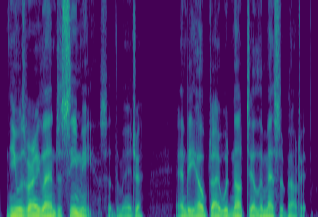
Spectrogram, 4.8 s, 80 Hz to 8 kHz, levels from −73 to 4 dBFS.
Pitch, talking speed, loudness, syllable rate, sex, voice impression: 90 Hz, 265 wpm, -17 LUFS, 6.5 syllables/s, male, very masculine, very adult-like, slightly old, very thick, tensed, very powerful, slightly bright, slightly hard, slightly muffled, fluent, very cool, very intellectual, sincere, very calm, very mature, friendly, reassuring, very unique, elegant, wild, sweet, lively, kind, slightly sharp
